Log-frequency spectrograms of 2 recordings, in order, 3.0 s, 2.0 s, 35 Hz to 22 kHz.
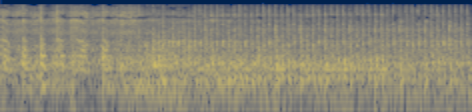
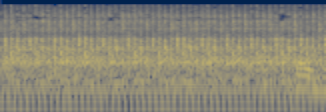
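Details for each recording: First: Ford 1.5 TDCi diesel after a timing belt jump and repair of broken rockers, bent valves and camshaft damage, first start: fires rough and uneven, missing beats for seconds, then dies, with air trapped in the fuel system. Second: Ford 1.5 TDCi diesel after repair of a jumped timing belt (broken rocker arms, bent valves, damaged camshaft), first start while still adapting: an even, steady idle with light regular clatter and no knocks, running smoothly.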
